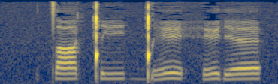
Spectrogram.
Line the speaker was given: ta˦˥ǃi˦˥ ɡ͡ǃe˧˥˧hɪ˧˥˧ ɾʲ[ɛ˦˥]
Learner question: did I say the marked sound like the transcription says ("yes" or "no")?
yes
